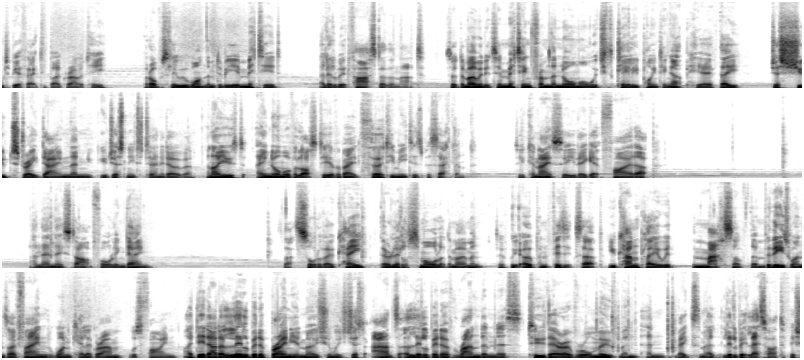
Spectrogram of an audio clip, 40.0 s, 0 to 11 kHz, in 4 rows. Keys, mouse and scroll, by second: 13.3 click, 14.5 KP_3, 14.7 KP_0, 15.5 KP_Enter, 16.3-16.7 scroll up 1, 16.8 scroll down 1, 19.9 shift+middle click, 24.8-25.3 scroll up 1, 26.1 scroll down 1, 26.5 click, 27.5 scroll down 1, 36.5 click, 37.4 KP_Decimal, 37.6 KP_0, 37.8 KP_1.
